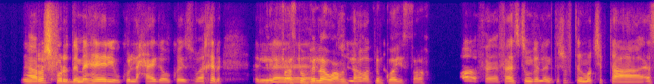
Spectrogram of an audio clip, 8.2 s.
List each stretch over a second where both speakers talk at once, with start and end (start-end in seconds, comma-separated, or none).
3.3-4.8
